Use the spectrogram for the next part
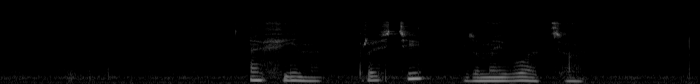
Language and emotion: Russian, sad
